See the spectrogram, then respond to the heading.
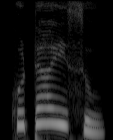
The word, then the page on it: ಘಟಿಯಿಸು: ghaṭiyisu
